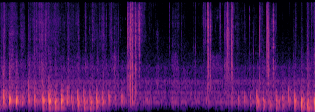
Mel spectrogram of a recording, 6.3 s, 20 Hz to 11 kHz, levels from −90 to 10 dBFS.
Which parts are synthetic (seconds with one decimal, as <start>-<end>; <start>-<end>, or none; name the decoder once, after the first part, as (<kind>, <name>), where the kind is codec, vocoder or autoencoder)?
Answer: none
